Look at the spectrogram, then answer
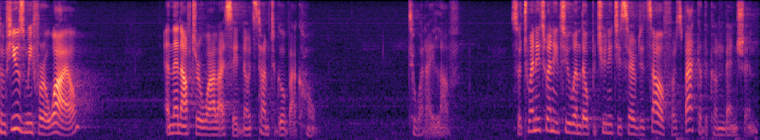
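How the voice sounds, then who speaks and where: A woman with a fairly low pitch and a bright, sharp tone with vocal fry talks at a fairly quick pace, her lively intonation broken by long, frequent pauses and big swings in loudness. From Zambia. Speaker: wetland ecologist, international convention head. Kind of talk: keynote speech. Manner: animated.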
